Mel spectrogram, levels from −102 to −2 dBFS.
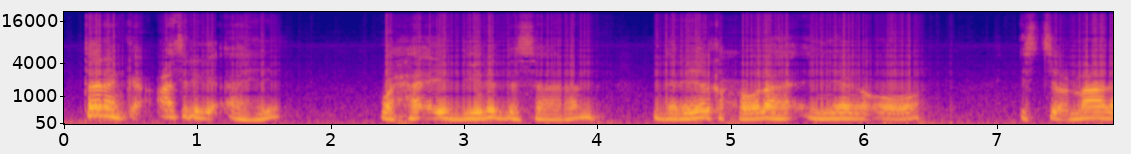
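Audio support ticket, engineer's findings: Block size mismatch (padded), whole clip: steady buzz at 91.9 Hz; speech runs at 0.919x speed, pitch about normal. Buffer handoff between stages is zero-filling short blocks. Waveform shows regular flat gaps; spectrogram shows vertical striations every 10.9 ms.

Damaged data in a compressed stream, 0.79–0.86 s and 4.79–4.85 s (before "xoolaha iyaga oo"): brief chirp, squawk, click or short hole. Decoder is misreading corrupted frames, then resyncing on the next header. Waveform shows an abrupt discontinuity.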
